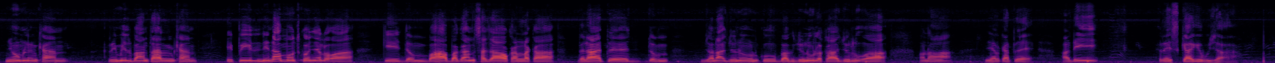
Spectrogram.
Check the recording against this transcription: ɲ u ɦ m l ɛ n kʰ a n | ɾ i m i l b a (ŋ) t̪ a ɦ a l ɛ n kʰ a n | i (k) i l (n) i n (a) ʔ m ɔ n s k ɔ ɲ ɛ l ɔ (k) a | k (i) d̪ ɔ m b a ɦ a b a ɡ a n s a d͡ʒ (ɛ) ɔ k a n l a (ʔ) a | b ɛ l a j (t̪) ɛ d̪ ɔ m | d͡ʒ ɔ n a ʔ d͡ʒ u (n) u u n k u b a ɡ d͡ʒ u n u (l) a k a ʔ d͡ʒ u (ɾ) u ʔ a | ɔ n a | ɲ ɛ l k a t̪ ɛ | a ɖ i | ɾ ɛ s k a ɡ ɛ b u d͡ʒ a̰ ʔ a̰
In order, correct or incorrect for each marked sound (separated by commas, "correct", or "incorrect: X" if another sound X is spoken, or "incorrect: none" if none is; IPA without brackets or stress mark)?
incorrect: n, incorrect: p, correct, correct, incorrect: ʔ, correct, incorrect: a, incorrect: k, correct, correct, correct, incorrect: l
